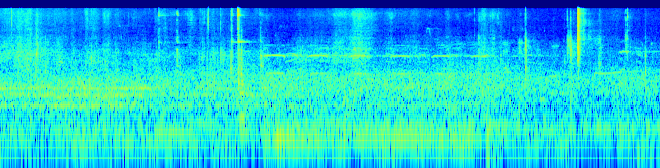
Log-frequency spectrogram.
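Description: A folding cot tent being opened out by hand: fabric rustling, with two sharp clicks from its frame, about three seconds in and a louder one near the end. Short bird calls repeat faintly through the middle.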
